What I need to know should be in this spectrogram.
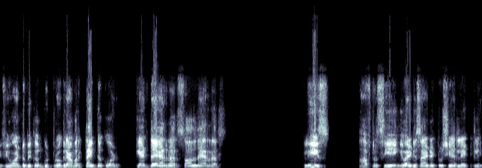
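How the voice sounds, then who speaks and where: A man speaks with a South Indian accent at a moderate pace, his pitch high. His intonation is monotone and flat, broken by long, frequent pauses. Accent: South Indian accent in Hindi. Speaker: programming instructor. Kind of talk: online class lecture. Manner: casual, conversational with code-switching.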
